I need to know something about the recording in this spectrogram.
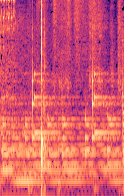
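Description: Soft background music with sustained notes, and one short, sharp pop a little under a second in.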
